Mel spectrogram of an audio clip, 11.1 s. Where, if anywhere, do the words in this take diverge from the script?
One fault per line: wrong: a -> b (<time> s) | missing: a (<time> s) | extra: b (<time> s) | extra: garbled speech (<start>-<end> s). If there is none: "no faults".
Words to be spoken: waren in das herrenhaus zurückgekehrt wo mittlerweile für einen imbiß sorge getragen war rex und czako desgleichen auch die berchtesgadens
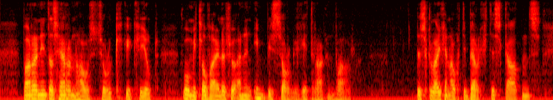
missing: rex und czako (7.0 s)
